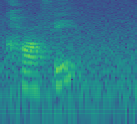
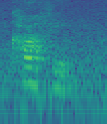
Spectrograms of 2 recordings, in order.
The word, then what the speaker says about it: coffee: people drink all coffee some people drink coffee coffee coffee coffee if you hear ah coffee the lips are more rounded and the tongue is pushed backward more if you hear a coffee the lips are more relaxed and the tongue may be more forward coffee coffee listen as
